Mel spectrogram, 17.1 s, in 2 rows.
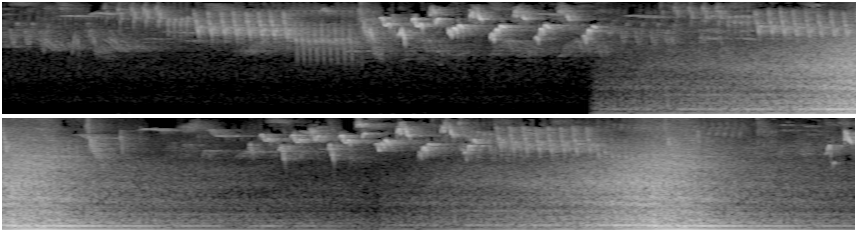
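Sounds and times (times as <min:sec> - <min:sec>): birds chirping and trilling: 0:00.0 - 0:17.0
vehicle driving past: 0:06.0 - 0:17.0.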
